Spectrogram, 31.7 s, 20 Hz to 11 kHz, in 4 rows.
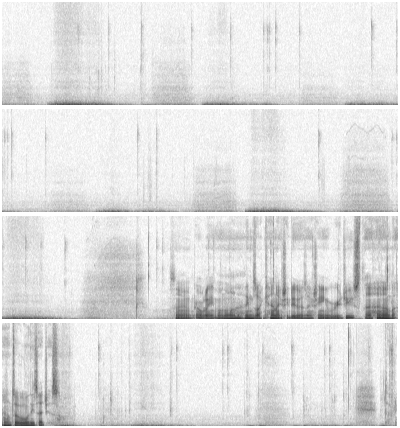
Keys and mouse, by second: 2.1-2.8 ctrl+shift+drag, 3.8 right click, 5.2 click, 5.9 click, 7.9 super+click, 8.1 super+click, 8.8-10.6 super+drag, 11.0-14.2 alt+super+drag, 15.7 alt+super+click, 15.9-16.3 alt+super+drag, 16.7 alt+super+click, 18.9 super+click, 20.0 super+click, 20.4 alt+super+click, 21.5 super+right click, 22.6 super+click, 23.3 ctrl+shift+super+click, 23.8 ctrl+super+z, 24.2 ctrl+shift+super+click, 25.1-25.7 alt+super+drag, 27.2 ctrl+shift+super+click, 28.2 ctrl+shift+super+click, 29.0-29.6 alt+super+drag, 30.2 ctrl+shift+super+click, 30.8 alt+super+click.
